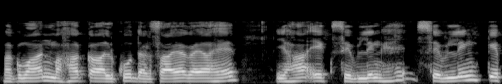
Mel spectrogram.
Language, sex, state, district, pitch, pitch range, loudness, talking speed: Hindi, male, Jharkhand, Jamtara, 150 Hz, 145-160 Hz, -14 LUFS, 155 wpm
